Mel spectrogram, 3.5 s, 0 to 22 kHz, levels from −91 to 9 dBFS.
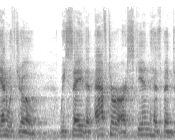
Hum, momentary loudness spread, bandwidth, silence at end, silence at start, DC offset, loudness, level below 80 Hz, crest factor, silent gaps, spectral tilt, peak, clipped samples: none; 13 LU; 18 kHz; 0 s; 0 s; under 0.1%; -27 LUFS; -60 dBFS; 18 dB; none; -5 dB/octave; -10 dBFS; under 0.1%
